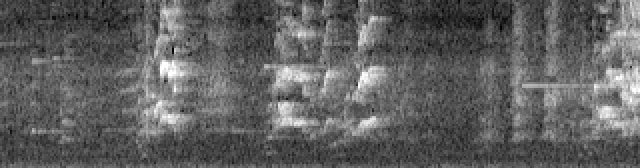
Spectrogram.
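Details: During rolling thunder, lorikeets give sporadic piercing squawks and short shrill chirps, spaced about a second apart, over a low, steady rumble.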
